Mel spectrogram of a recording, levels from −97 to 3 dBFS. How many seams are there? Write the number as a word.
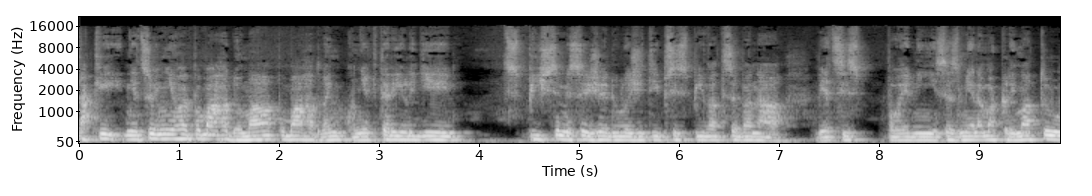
one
